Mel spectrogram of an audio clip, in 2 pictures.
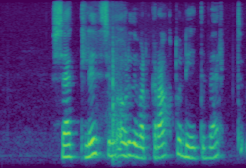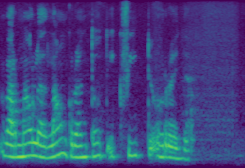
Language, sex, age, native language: Icelandic, female, 50-59, Icelandic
